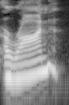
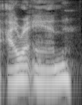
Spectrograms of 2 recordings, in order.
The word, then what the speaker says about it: Iraan: So just imagine the word Iran, but with an extra A next to the A. And they pronounce it Iran.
